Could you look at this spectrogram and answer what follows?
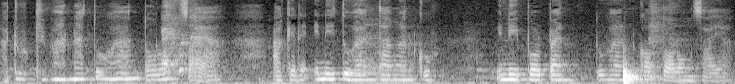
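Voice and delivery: soft, near-whispered plea to God; retold murmured cry for help; helpless hushed prayer. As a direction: pray it under your breath, at a loss. Retold tearful, helpless prayer in exam.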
